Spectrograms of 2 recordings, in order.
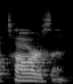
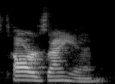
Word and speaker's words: Tarzan: mother-in-law loved the original tarzen and my and my daughter says Mama it's not tarzen it's Tarzan I said it might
